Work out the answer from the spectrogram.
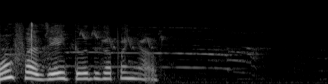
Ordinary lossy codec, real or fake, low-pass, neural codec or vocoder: none; real; 7.2 kHz; none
